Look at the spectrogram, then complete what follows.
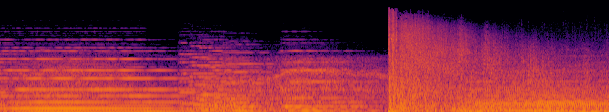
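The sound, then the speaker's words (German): Sustained organ chords swell and shift for several seconds, then a sudden, sharp lightning crack as lightning strikes the chapel of St. Abigail, followed by a loud, continuous rumble of thunder that carries on to the end. “Der Blitz schlug ein. Mitten in St. Abigail.”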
